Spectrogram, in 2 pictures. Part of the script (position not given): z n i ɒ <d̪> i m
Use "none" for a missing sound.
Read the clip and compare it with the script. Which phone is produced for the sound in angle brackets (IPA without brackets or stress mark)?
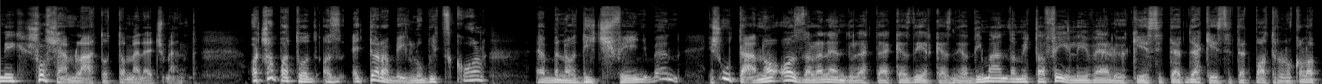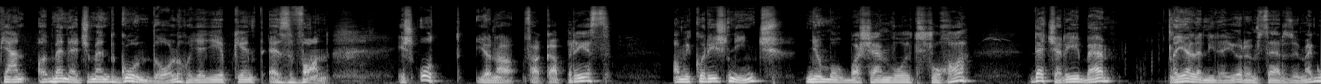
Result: d̪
